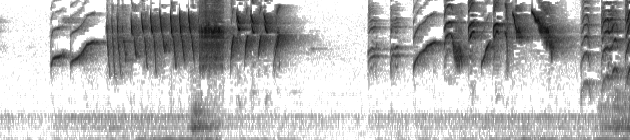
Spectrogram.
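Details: Spanish royal goldfinch, described as singing without errors: a rapid, bright, high twittering run of buzzy trills and sliding notes, then a pause of under a second and a second burst of quick chattering phrases. Faint low hum in background.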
